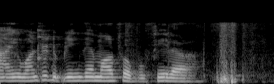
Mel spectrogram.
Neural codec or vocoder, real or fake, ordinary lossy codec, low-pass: vocoder, 22.05 kHz, 80 mel bands, WaveNeXt; fake; none; 7.2 kHz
